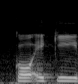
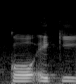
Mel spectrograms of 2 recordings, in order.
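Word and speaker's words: 交易: Hay là đọc là koeki, đúng nhỉ? Giao dịch. Lúc nãy đã cho các bạn xem ví dụ rồi đấy. Đọc là koeki nhá.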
